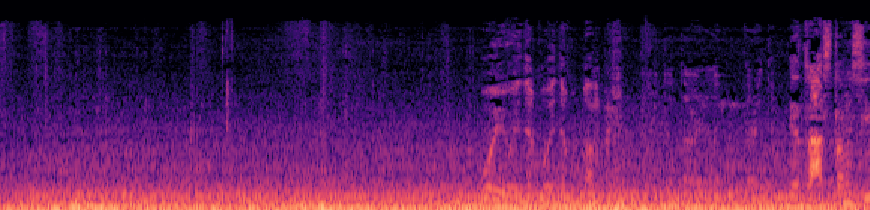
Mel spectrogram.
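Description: Steady low rumble of a car driving, heard from inside the cabin, with a voice faintly audible about five seconds in.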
